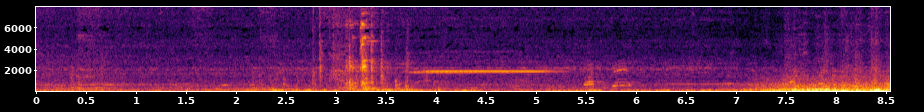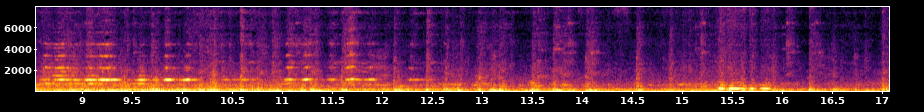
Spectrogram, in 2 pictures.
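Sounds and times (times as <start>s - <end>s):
train rumbling: 0.0s - 17.0s
wavering wheel squeal: 3.7s - 5.4s, 8.5s - 12.7s.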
